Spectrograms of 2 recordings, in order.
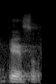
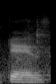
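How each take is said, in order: No difference in how they are said.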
